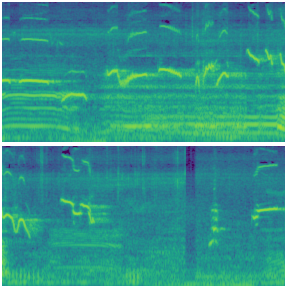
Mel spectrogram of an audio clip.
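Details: Dozens of cows herded down a hill in the morning through a quiet countryside village; drawn-out, deep lowing moos rise out of a busy background of bright, chirping birdsong that dominates the upper range.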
